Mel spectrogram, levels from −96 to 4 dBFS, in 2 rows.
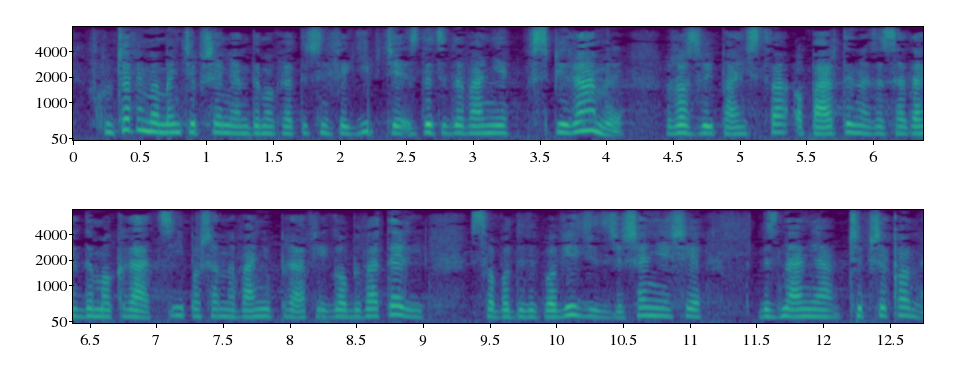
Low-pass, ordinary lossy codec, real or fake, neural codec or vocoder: none; none; real; none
